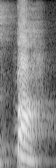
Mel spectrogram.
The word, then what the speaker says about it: ba: The sign is followed by the bird pronounced as Ba and denotes the soul together with the glyph for bread T, which is material.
